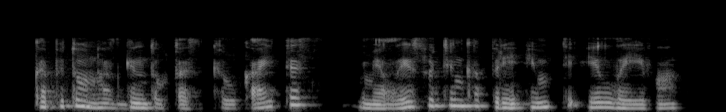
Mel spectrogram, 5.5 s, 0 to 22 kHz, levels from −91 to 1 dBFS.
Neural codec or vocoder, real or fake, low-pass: none; real; 5.4 kHz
